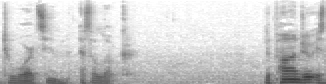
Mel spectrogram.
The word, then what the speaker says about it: Lependu: That final syllable so hard in plain English Canadian. The narrowness of U, suggestion of a Z, Lependu. Say it like sipping very dry wine, perhaps with fingers clustered in the air.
